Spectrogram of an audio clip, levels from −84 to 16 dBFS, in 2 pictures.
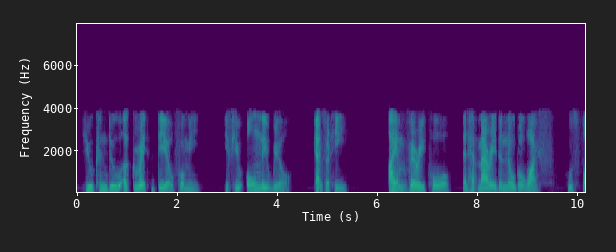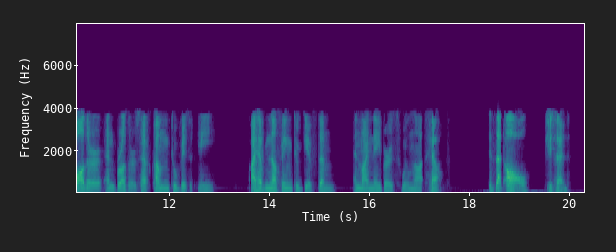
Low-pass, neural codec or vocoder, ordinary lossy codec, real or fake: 7.2 kHz; codec, 16 kHz in and 24 kHz out, 0.4 kbps, LongCat-Audio-Codec, two codebook decoder; AAC, 16 kbps; fake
